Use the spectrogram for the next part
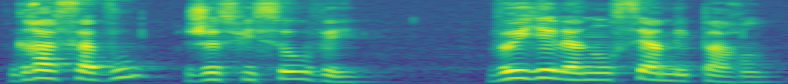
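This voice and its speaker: Brief: man reading a humble, grateful young ghost woman, soft-spoken, audiobook tale. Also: high-pitched, lively intonation, normal speed. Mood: gentle.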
